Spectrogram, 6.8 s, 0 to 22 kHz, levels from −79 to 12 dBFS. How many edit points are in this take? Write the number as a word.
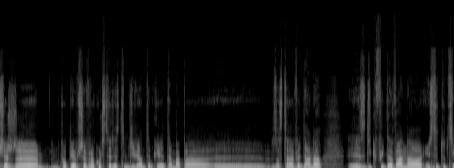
zero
